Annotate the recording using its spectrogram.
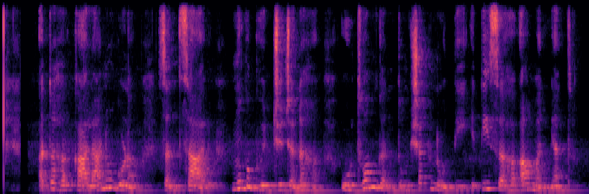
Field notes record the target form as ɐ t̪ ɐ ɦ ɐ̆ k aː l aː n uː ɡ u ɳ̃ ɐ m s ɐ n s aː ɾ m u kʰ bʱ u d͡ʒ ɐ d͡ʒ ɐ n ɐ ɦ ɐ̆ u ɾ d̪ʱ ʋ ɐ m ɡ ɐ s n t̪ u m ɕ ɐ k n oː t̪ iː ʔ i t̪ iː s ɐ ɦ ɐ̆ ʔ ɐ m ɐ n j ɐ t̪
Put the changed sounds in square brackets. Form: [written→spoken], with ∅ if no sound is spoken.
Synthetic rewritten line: ɐ t̪ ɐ ɦ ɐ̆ k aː l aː n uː ɡ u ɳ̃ ɐ m s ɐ n s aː ɾ m u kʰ bʱ u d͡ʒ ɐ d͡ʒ ɐ n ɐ ɦ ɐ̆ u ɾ d̪ʱ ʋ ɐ m ɡ ɐ [s→∅] n t̪ u m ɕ ɐ k n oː t̪ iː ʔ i t̪ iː s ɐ ɦ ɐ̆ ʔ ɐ m ɐ n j ɐ t̪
